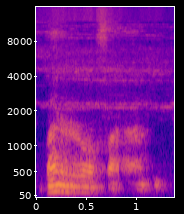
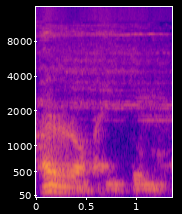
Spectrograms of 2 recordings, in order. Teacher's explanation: Jadi lamnya diidghamkan ke huruf ro. Jadi sebagaimana yang sudah kita pahami di depan, idgham adalah memasukkan huruf pertama ke huruf yang kedua. · Jadi kalau dalam Al-Quran ada bacaan bal rafa'ahu, cara bacanya adalah bar rafa, diidghamkan. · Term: idgham jinsi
